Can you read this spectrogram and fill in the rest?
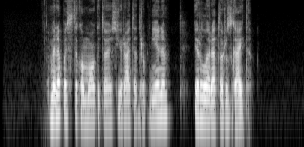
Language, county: Lithuanian, Vilnius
